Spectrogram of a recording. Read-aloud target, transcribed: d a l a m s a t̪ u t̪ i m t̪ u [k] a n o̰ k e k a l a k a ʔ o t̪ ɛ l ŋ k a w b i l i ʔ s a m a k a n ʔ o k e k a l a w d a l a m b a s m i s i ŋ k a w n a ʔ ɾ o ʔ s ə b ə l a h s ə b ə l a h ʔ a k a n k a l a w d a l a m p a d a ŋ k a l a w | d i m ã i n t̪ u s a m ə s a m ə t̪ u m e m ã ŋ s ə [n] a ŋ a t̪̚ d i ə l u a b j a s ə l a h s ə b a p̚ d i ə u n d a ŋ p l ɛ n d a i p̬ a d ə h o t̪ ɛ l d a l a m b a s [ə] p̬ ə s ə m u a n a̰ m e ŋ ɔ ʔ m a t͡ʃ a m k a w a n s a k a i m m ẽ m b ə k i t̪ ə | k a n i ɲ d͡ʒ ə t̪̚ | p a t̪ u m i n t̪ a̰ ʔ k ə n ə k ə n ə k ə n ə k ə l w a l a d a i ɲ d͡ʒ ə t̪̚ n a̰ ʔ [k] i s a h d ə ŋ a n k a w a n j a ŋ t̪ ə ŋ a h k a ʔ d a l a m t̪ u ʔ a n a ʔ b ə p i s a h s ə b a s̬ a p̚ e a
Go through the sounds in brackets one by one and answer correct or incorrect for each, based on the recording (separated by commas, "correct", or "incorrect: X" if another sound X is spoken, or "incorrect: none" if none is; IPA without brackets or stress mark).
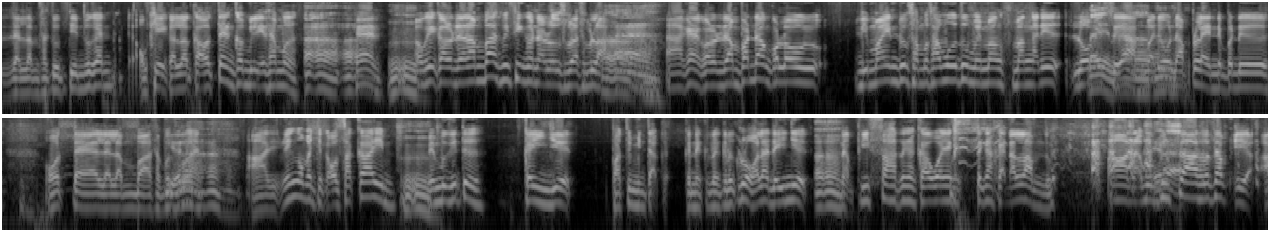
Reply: correct, incorrect: m, incorrect: a, incorrect: p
